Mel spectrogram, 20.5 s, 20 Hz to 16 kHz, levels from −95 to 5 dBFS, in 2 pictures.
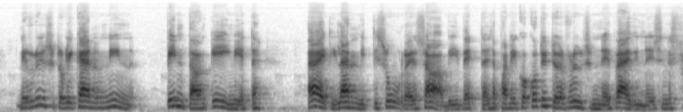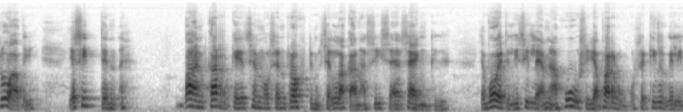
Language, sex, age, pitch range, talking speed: Finnish, female, 60-79, 135-180 Hz, 115 wpm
